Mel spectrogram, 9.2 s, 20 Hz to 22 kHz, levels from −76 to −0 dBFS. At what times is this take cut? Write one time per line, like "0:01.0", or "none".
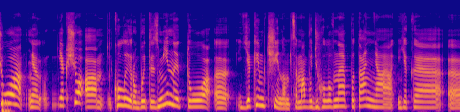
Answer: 0:01.2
